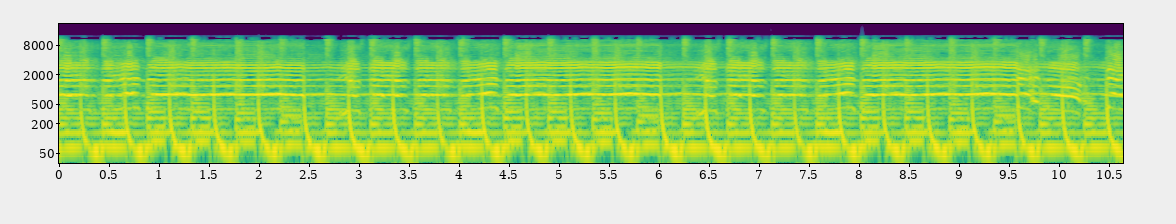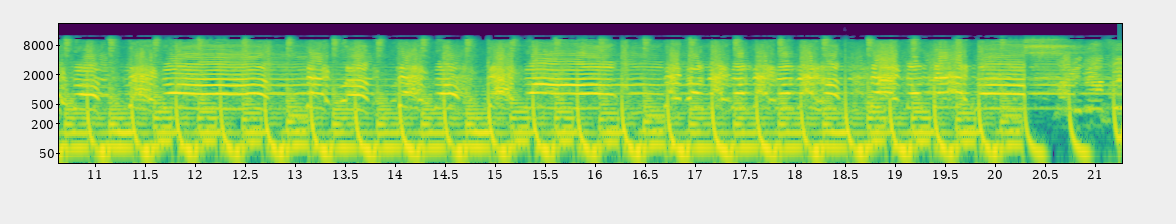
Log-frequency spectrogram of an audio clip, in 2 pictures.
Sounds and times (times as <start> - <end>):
Techno: 0.0 - 21.2.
